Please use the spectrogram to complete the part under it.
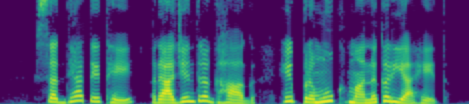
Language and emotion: Marathi, neutral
